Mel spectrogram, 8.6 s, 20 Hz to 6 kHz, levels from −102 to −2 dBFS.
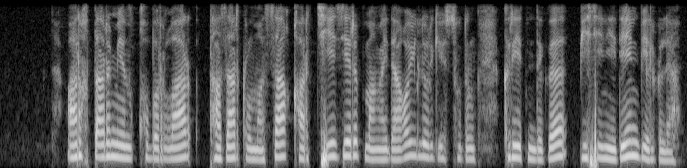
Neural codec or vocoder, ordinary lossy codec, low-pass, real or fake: none; none; 5.4 kHz; real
